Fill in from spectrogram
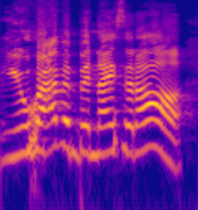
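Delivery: high, loud protest; indignant protest. Acted. Boy contradicting babysitter, indignant yell. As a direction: fire back in outrage. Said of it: "And Jacob's like".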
